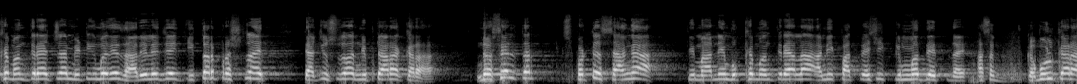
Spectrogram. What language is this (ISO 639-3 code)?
mar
